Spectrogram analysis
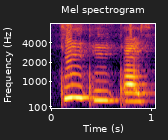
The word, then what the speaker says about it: tes: T-E-S is pronounced te. Te. Te. Like when you have es at the end of a word, it's pronounced as a. That's why mes is me. Tes is te.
